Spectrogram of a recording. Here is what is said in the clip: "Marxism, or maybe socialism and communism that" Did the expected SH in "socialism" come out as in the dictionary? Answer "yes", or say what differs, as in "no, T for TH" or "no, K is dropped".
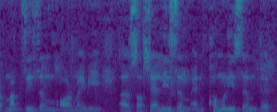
no, S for SH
